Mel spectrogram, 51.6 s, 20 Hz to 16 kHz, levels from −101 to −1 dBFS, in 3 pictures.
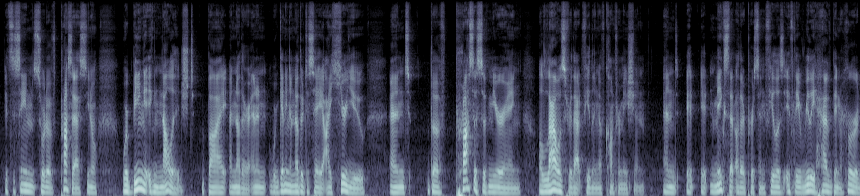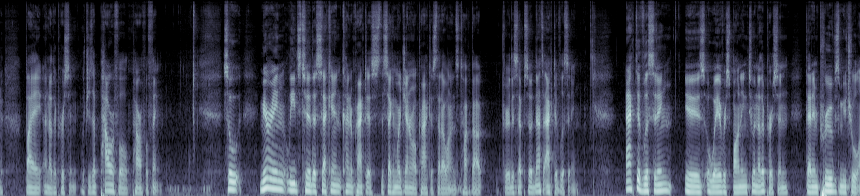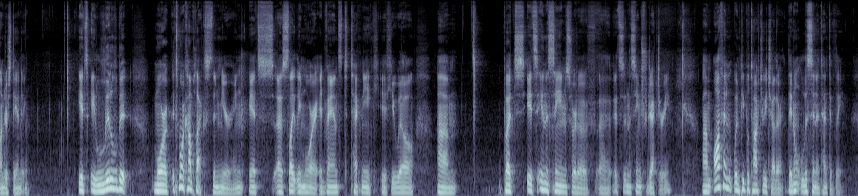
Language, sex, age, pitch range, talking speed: English, male, 20-39, 95-120 Hz, 165 wpm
